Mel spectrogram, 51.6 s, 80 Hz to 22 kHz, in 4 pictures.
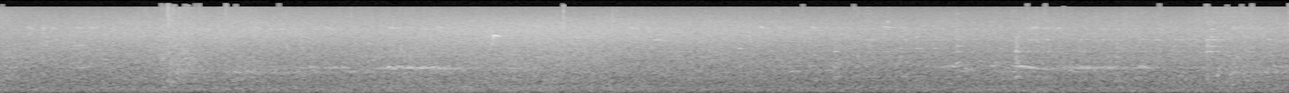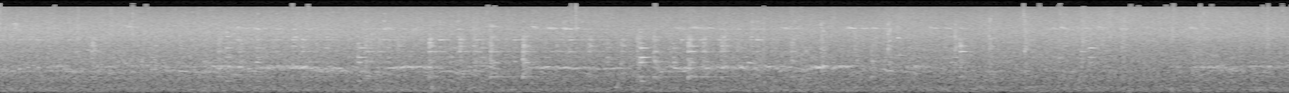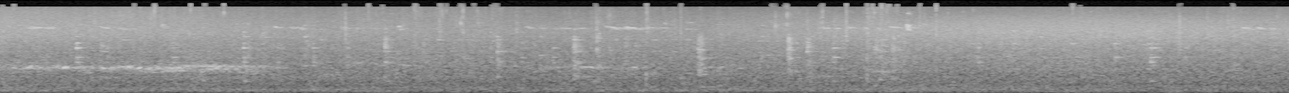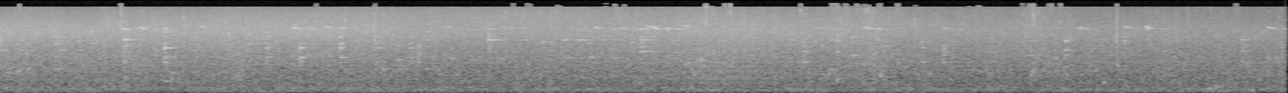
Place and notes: Another Place, Penrith, UK - Harbour sounds
Recorded with LOM Mikro USI's and Sony PCM-A10.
